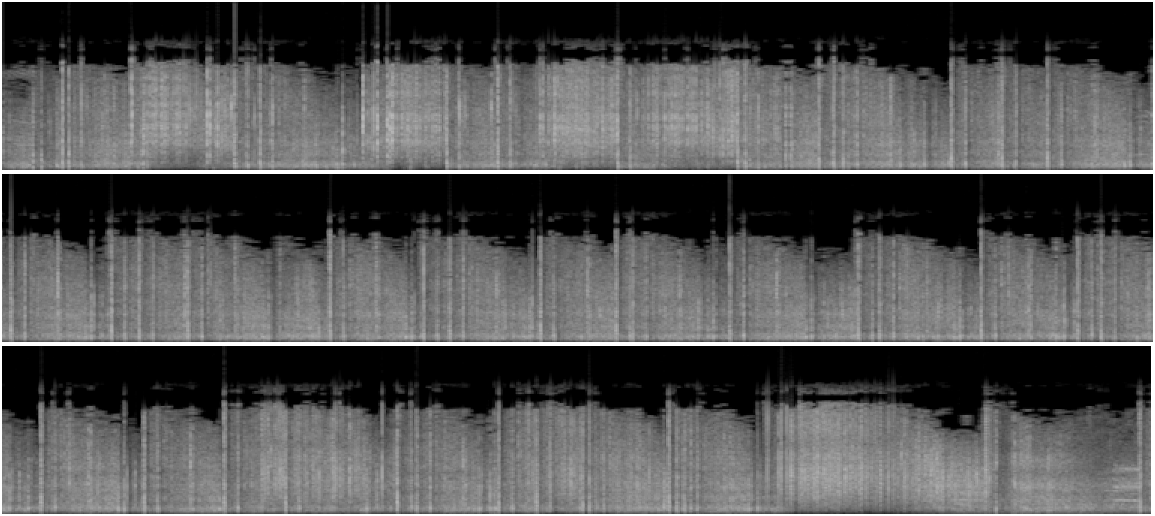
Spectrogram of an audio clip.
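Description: Aerial fireworks going off in a continuous dense barrage: rapid overlapping bangs and crackle with no pause.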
